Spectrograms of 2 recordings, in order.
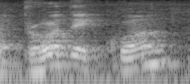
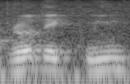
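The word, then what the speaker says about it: Brodequin: americana né que tem o nome francês de um instrumento de tortura né então seria BR de quan Mas vamos pronunciar BR de Queen como dizem os americanos o album chama harbinger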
